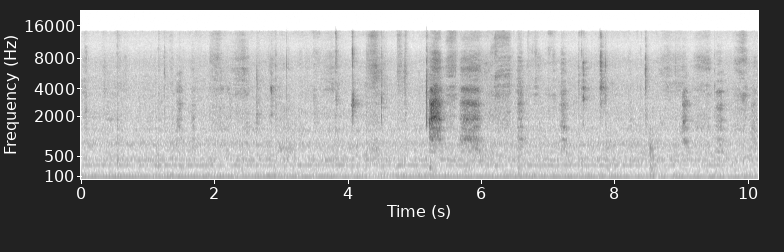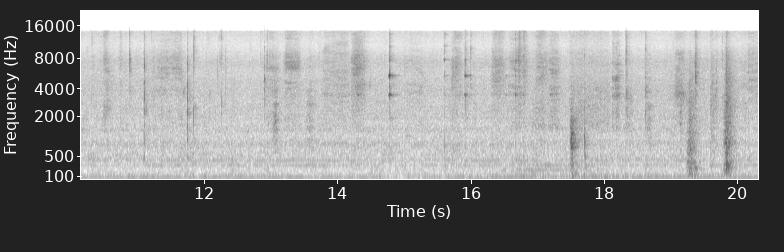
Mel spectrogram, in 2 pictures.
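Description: Eating utensils clinking and tapping against bowls and plates during a meal: scattered light clicks, with a louder clatter about five seconds in and a few sharper clinks near the end. A steady low hum runs underneath.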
